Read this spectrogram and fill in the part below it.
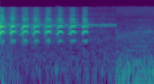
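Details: Peruvian thick-knee (Burhinus superciliaris), near Lima, Peru, heard at night in the countryside, giving its laugh-like song: a rapid run of about eight ringing, nasal notes, roughly eight per second, ending in a brief held tone over faint low rumble.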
